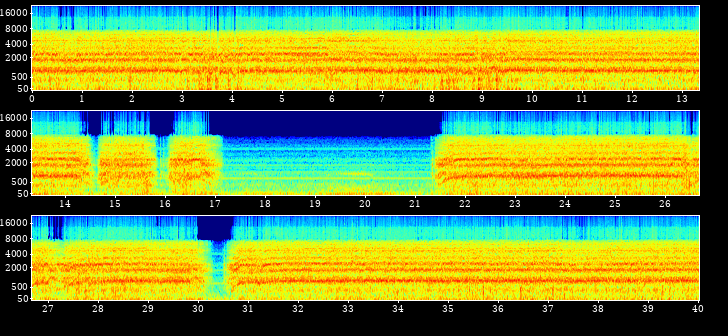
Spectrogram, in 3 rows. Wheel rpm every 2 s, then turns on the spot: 230, 230, 210, 220, 230, 240, 230, 180, 90, 0, 30, 210, 230, 170, 200, 140, 230, 230, 230, 230.
none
